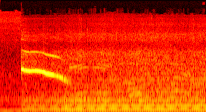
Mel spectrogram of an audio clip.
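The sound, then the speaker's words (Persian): A boat motor on the water, carrying a wedding party to the groom's house in a roadless village near Nurek. It keeps up a loud, steady droning hum throughout, with a brief falling whistle near the start. “امردین عالم به این دهه رفت و شاهد عروسی شد که با قایق به خانه داماد میرود.”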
